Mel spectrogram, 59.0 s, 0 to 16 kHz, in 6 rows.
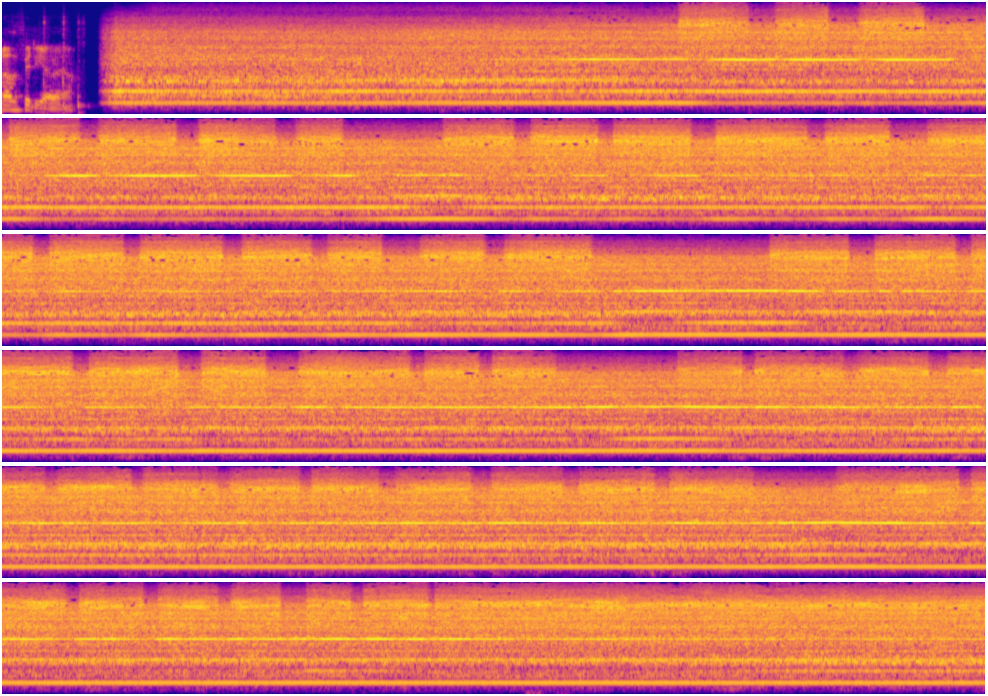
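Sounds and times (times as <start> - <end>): air supply motor humming: 5.7 - 59.0
spray gun hissing: 6.7 - 59.0.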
